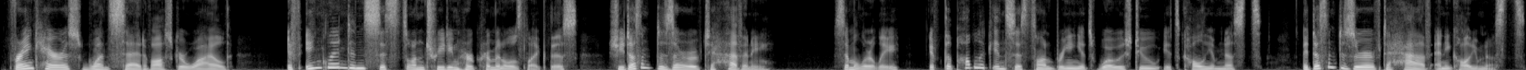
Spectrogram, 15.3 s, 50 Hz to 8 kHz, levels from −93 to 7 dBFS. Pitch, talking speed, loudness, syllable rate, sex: 185 Hz, 160 wpm, -21 LUFS, 5.0 syllables/s, female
